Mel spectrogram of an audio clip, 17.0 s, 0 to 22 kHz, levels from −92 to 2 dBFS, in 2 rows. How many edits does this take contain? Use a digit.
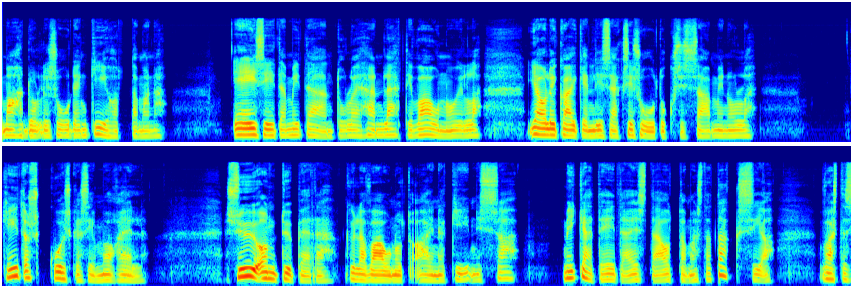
1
